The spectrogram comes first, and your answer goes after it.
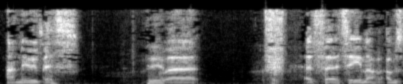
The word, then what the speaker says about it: Anubis: number two then uh Anubis is how you pronounce it yeah I think that's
